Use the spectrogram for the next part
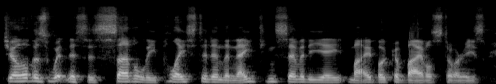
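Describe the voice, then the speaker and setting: Deep-voiced male host, hoarse and scratchy from being sick, wry and sarcastic delivery. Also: brisk. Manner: wry and sarcastic, chuckling often. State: hoarse from illness. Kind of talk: casual commentary vlog.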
